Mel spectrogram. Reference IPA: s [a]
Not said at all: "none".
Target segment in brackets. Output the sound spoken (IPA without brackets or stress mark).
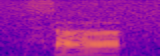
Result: a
